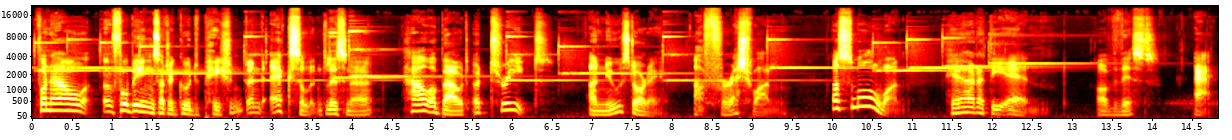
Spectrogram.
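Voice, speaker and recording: A man's voice: mid-range voice, huge pitch swings, slow, background noise. A man narrating a scripted audio drama in a theatrical, wry, rhetorical storytelling style. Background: music.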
